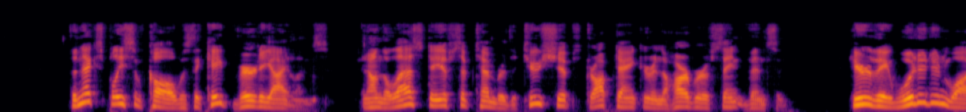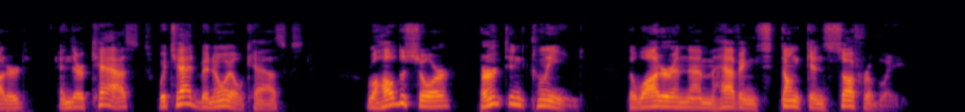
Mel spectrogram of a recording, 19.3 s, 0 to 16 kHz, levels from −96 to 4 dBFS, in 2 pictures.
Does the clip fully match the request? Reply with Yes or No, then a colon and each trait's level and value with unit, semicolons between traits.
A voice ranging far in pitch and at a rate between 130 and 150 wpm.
No: wide, 6.5 semitones; average, 170 wpm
